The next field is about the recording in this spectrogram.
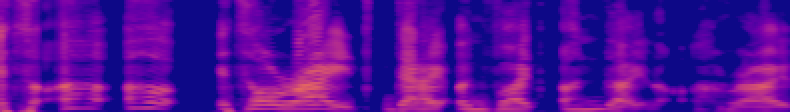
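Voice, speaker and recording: This woman puts on a character voice with a high pitch. She talks at a very slow pace. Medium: fan dub. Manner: hesitant, stammering.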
